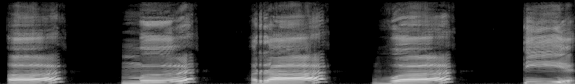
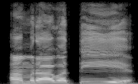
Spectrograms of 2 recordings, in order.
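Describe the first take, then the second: First: Amravati drawn out slowly, अ-म-रा-व-ती; slow syllable by syllable. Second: Said in the usual way. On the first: Shown as a demonstration. (धीरे-धीरे अक्षर-अक्षर बोलें)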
